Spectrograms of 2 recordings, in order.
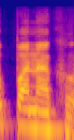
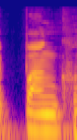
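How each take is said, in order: First: पनख with a full vowel after न, "pa-nakh"; full "na" sound. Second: पंख with a quick half nasal, "pankh"; half "n" sound. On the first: Teacher showing the mistake to avoid, full "na". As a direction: sound the न of पनख as its own syllable. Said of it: "ना का पूरा उच्चारण हो गया". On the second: Teacher showing the correct reading, half "n". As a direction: clip the न in पंख to half, no vowel after it. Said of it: "आधा उच्चारण निकालना है". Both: Shown as a demonstration.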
